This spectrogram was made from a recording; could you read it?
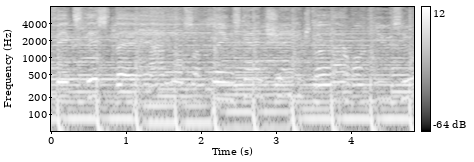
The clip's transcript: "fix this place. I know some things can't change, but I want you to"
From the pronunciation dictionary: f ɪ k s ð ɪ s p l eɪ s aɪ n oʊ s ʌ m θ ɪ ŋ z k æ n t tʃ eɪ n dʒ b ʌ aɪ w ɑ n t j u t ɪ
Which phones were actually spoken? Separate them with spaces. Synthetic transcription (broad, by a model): f ɪ k s ð ɪ s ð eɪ aɪ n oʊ s ʌ m θ ɪ ŋ z k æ n tʃ eɪ n dʒ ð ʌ aɪ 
